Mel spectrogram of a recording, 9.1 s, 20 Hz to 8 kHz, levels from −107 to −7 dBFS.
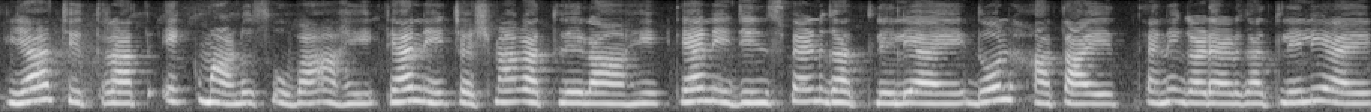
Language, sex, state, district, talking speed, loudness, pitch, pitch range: Marathi, female, Maharashtra, Aurangabad, 145 wpm, -24 LUFS, 285 Hz, 275-305 Hz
